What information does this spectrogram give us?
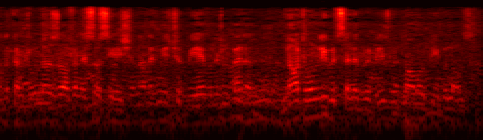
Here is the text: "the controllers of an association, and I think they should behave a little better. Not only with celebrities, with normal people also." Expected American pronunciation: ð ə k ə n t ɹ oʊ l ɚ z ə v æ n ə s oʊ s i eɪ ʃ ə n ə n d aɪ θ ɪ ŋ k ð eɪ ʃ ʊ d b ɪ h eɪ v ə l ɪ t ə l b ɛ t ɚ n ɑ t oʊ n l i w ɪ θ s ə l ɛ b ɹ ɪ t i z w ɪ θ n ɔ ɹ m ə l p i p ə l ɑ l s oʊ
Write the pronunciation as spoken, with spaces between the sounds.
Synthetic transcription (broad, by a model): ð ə k ə n t ɹ oʊ l ɚ z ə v æ n ə s oʊ s i eɪ ʃ ə n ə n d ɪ t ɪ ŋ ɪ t ʃ ʊ d b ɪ h eɪ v ə l ɪ t l b ɛ t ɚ n ɑ t oʊ n l i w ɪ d s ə l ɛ b ɹ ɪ t i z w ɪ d n ɔ ɹ m ə l p i p ə l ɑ l s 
